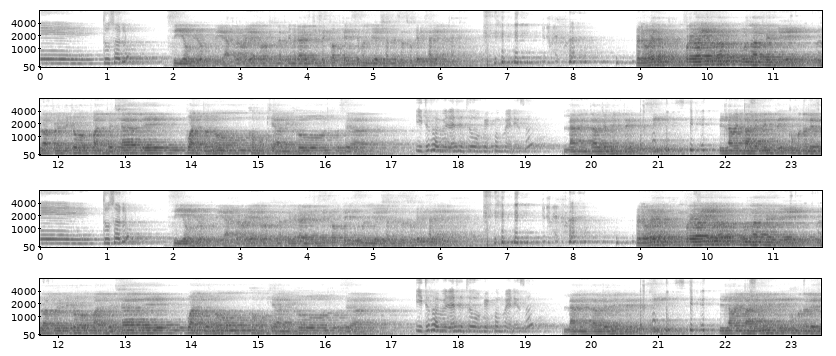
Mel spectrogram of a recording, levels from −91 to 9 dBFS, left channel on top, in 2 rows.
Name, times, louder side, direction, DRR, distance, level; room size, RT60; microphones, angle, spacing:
voice 1, 0.0-1.4 6.6-7.2 7.7-8.2 9.0-9.8 11.7-11.8 12.6-12.7 17.4-19.2 20.7-21.2 21.5-21.8 22.4-22.5, right 1 dB, 20° right, 6 dB, 1.3 m, -38 dB
voice 2, 1.9-6.2 7.7-7.8 8.9-16.6 19.6-21.1 21.9-23.4, equal, 80° left, -2 dB, 3.1 m, -29 dB
24.5 x 15.0 x 9.3 m, 2.4 s
head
